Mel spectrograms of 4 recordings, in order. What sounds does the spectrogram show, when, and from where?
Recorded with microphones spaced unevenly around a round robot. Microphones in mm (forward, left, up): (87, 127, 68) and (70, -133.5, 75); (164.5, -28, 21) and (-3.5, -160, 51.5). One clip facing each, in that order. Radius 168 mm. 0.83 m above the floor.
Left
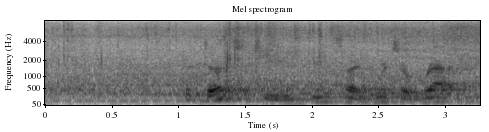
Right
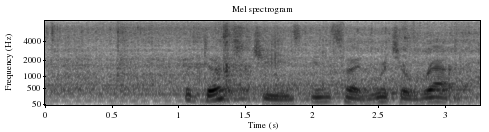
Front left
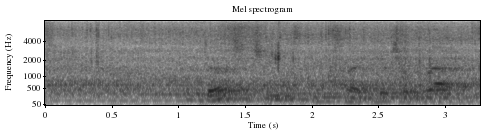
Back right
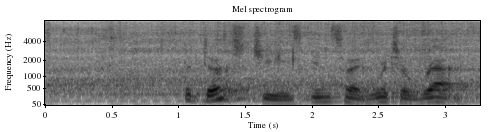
1.1 s a man speaking: 140° right, 0.9 m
